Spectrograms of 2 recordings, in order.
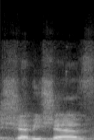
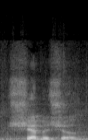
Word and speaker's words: Chebyshev: Chebyshev's theorem. I'm fine with Chebyshev. It's actually Russian, and you don't say it Chebyshev. You would say it more Chebyshev.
